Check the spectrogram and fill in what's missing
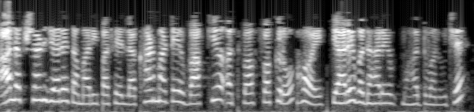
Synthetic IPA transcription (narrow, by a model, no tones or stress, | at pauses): aləkʃəɳ̃d͡ʒjaɾet̪əmaɾipaseləkʰaɳmaʈeʋakjəʔət̪ʰʋafəkɾoɦojt̪jaɾeʋəd̪ʱaɾeməɦət̪ʋənũt͡ʃʰe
